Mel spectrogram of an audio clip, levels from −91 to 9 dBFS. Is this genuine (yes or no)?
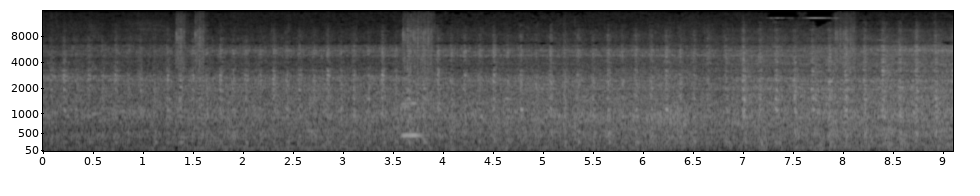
yes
